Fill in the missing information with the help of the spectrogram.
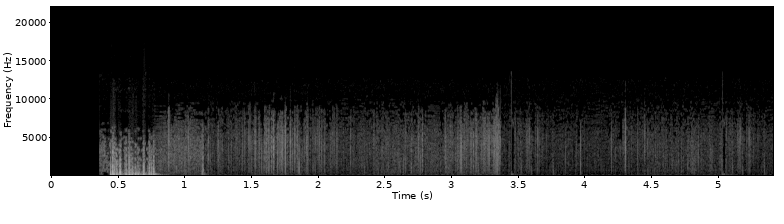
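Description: Old-film countdown-leader sound effect: a loud low thump about half a second in, then faint film crackle with scattered pops and clicks.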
